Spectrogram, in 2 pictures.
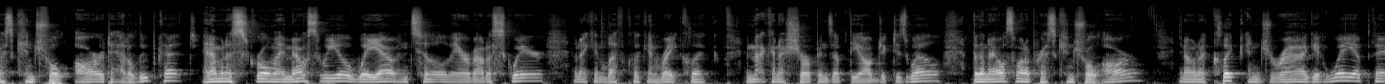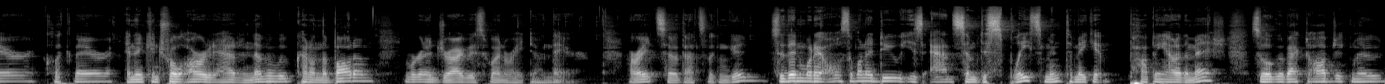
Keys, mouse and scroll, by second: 0.8 ctrl+r, 2.0-5.8 ctrl+middle drag, 2.0-2.5 ctrl+scroll up 1, 2.0 z, 2.5-4.6 ctrl+scroll up 1, 4.6-5.8 ctrl+scroll up 1, 5.8 ctrl+scroll up 1, 6.0 click, 7.0-8.0 scroll down 2, 7.1-12.2 middle drag, 8.0-9.1 scroll down 1, 9.2-10.6 scroll up 2, 10.6-12.2 shift+scroll up 1, 10.9 ctrl+r, 12.2-14.2 drag, 14.5 click, 14.7 middle click, 15.0 ctrl+r, 15.0 z, 17.1-19.3 drag, 19.0-19.7 scroll down 2, 19.3 middle drag, 19.7-20.8 scroll up 1, 20.8-21.5 scroll up 1, 21.3 middle click, 21.5-22.0 scroll down 1, 21.5 a, 21.6-25.7 shift+middle drag, 22.0-23.4 shift+scroll up 1, 23.4 scroll up 1, 23.4 scroll down 1, 23.5 typing, 25.7 typing, 26.9 middle click, 26.9-27.7 scroll down 1.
